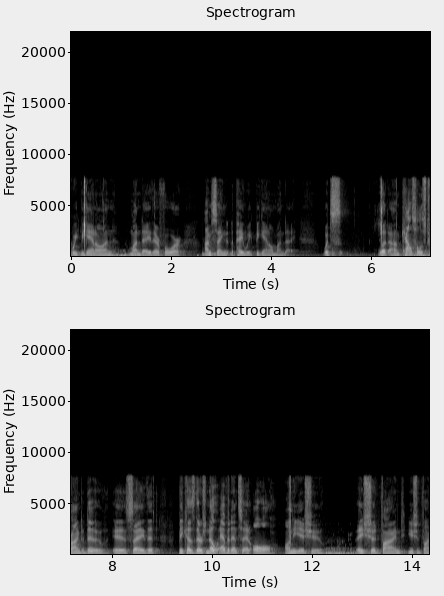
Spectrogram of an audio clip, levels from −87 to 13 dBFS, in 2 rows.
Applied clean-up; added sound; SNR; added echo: none; Fire; 8 dB; none.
